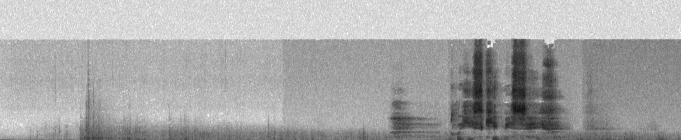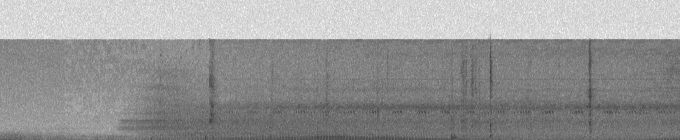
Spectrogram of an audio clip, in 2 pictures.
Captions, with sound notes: (thunder rumbling) - Please, keep me safe. (crickets chirping)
